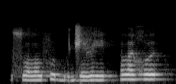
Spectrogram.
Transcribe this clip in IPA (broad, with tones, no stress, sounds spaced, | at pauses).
sʷ i˨ lˠ u˨˦ f ʊ˦˨ b ʊ˨˦ d͡ʒ e˨˦ ɭ e˦ | lˠ e˦ ʁʷ ə˦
